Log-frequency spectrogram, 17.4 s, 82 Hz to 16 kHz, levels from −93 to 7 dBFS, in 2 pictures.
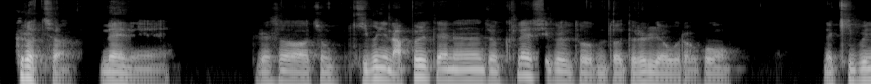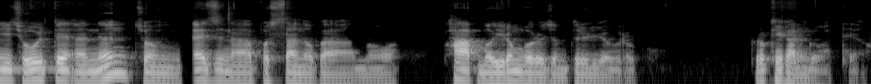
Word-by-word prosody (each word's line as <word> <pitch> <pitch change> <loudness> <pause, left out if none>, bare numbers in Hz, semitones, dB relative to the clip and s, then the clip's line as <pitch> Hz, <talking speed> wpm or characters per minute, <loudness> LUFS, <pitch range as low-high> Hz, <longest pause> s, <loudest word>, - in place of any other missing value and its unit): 그렇죠. - - +3 0.2
네네. 75 -8 -2 0.9
그래서 90 -1 -2
좀 85 -3 -8
기분이 115 +4 +1
나쁠 130 -3 +3
때는 105 -1 +1
좀 95 -3 -3
클래식을 105 - -2
좀 80 -1 -4
더 80 - -3
들으려고 80 -3 0
그러고 70 +2 -7 0.9
네 - - -5
기분이 105 0 0
좋을 110 +2 +4
때에는 105 - +4
좀 80 -3 -3
재즈나 95 -5 -1
보사노바 75 -3 -2
뭐 75 0 -10 0.5
팝 105 -5 +6
뭐 85 -1 +3
이런 95 +2 +3
거를 80 -3 +2
좀 75 -3 -7
들으려고 75 -3 -5
그러고. - - -16 1.1
그렇게 - - -1
가는 75 -1 0
것 65 -2 -11
같아요. - - -18
90 Hz, 245 characters per minute, -27 LUFS, 75-105 Hz, 1.1 s, 팝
